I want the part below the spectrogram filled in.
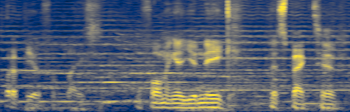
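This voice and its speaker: Talking a little fast in a low-pitched, steady voice over loud music, this travel vlogger strolls outdoors through a park. He is a native Bosnian speaker, and his commentary is chatty and wordy, with sightseeing flourishes.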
